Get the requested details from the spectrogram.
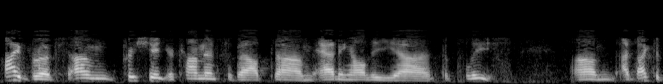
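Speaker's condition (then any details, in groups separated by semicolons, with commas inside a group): No condition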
